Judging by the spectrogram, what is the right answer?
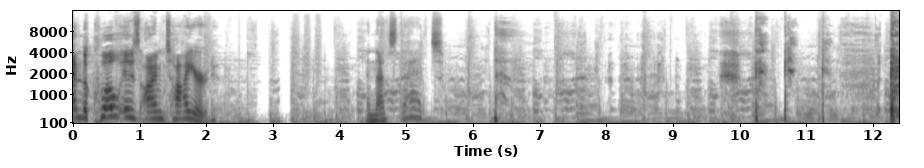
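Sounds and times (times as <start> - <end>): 
speech: 0.0 - 2.2, 4.4 - 5.6, 6.3 - 6.5
steady quiet music bed: 0.0 - 12.3
short coughs: 10.2 - 11.4, 12.0 - 12.3
throat clearing: 12.0 - 12.3.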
